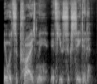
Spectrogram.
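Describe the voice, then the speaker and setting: A man's voice: on the low side, steady tone, moderate pace, darkish tone, slightly rough. A man doing a blunt mountain guide. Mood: skeptical. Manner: blunt, bargaining. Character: gruff male mountain guide, wary mercenary.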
